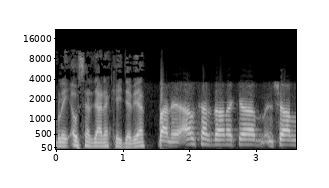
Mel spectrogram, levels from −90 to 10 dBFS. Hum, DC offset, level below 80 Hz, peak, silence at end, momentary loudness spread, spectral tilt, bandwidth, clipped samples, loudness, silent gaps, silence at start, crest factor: none; under 0.1%; -50 dBFS; -2 dBFS; 0 s; 4 LU; -6 dB/octave; 11 kHz; under 0.1%; -17 LUFS; none; 0 s; 16 dB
